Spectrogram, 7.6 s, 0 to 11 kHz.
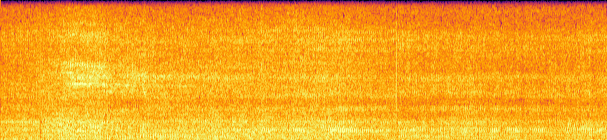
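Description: An Xpro X7 UTV with a ZS190 motor running at high revs on a 35-mile loop ride, giving a steady, loud, unbroken engine drone with no gaps or shifts.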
